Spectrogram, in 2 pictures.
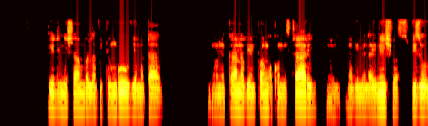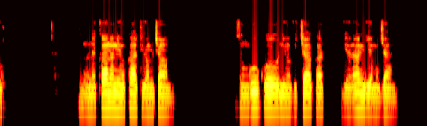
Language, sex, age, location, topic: Swahili, male, 25-35, Nairobi, health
